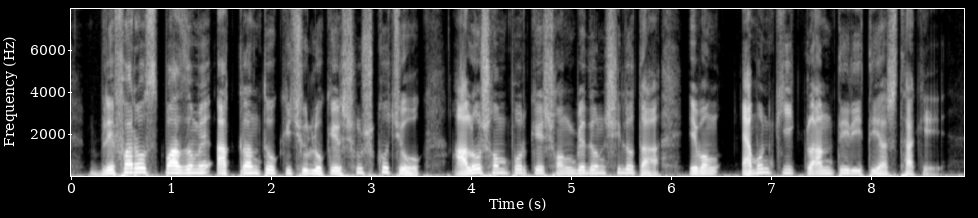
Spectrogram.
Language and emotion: Bengali, neutral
